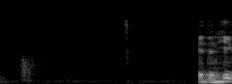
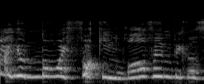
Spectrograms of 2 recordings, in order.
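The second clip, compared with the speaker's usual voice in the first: mock Trump fan; 3 dB louder than usual.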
